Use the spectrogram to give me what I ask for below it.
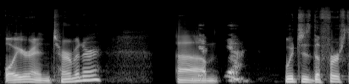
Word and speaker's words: Oyer and Terminer: Let's not continue down this road, but instead he puts together this court of, I believe it's pronounced Oyer and Terminer, Yeah.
